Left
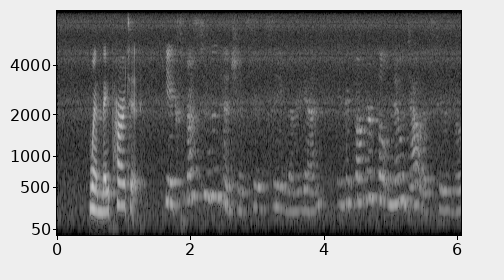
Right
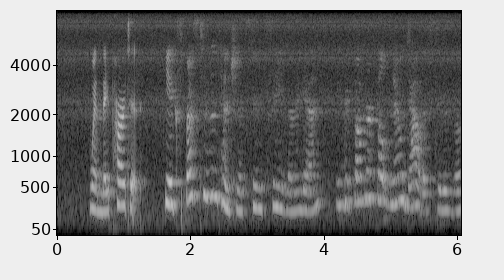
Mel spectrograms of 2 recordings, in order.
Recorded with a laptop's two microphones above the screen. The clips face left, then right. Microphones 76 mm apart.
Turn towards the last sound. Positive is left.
turn(degrees=-85)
